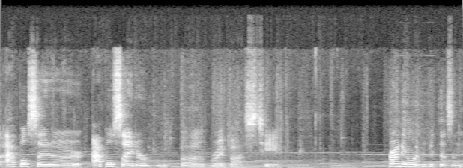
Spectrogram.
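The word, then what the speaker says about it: rooibos: doesn't know Roy boss which I've looked up how to pronounce it which is why I say it like that even though it looks like it should be said ruy Bose uh is a a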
